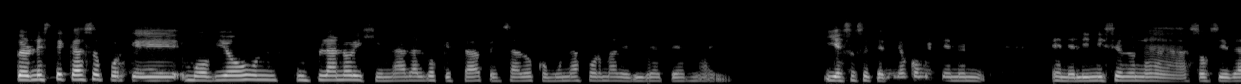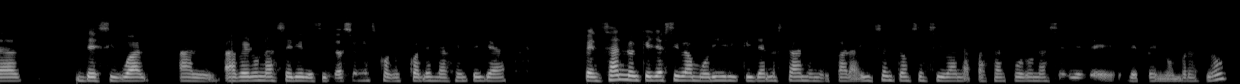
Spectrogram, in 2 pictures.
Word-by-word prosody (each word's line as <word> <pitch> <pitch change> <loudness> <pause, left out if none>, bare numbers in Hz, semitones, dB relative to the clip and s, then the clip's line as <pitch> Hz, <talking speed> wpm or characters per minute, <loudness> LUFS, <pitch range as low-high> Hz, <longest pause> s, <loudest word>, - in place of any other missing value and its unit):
Pero 205 -1 +13
en 220 - +7
este 235 +2 +6
caso 220 0 +7
porque 175 -3 +4
movió 200 +1 +5
un 215 -1 +4 0.2
un 200 -2 0
plan 205 +1 +4
original, 180 -4 +1
algo 180 +1 -1
que 170 - -6
estaba 175 +2 -2
pensado 170 +2 -4
como 165 -2 -8
una 175 +1 -4
forma 175 -1 -5
de 165 -2 -3
vida 165 +1 -4
eterna, 165 +1 -8
y - - -15 1.0
y 185 - +5
eso 175 +3 0
se 185 - -1
terminó 170 +2 -4
convirtiendo 175 -1 -4
en 175 -1 -3 0.7
en 175 -2 0
el 160 +1 +3
inicio 175 +2 +3
de 180 - +1
una 160 -5 -3
sociedad 165 0 0 0.6
desigual, 170 -1 +1 0.3
al 160 -3 -3
haber 180 +1 +2
una 180 -1 -1
serie 175 +1 0
de 160 -2 0
situaciones 165 +2 -7
con 170 -4 -6
las 160 0 -10
cuales 175 0 -3
la 160 -2 -6
gente 170 +2 -5
ya 165 -1 -2 0.8
pensando 205 +5 +4
en 195 - +2
que 190 0 +3
ya 185 0 +3
se 200 - -1
iba 190 -1 +2
a 180 - +1
morir 180 +1 -1
y 175 - -4
que 170 - -2
ya 170 0 -1
no 175 - -5
estaban 180 +1 -3
en 165 -1 -7
el 155 - -12
paraíso, 165 +2 -5
entonces 180 -2 -6
iban 165 -1 -3
a - - -7
pasar 165 +2 -9
por 170 -1 -5
una 165 -1 -7
serie 475 -1 -9
de 450 -1 -7
de - - -5
penumbras, 85 - -9
¿no? 230 +8 -4
175 Hz, 175 wpm, -28 LUFS, 165-185 Hz, 1.0 s, Pero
